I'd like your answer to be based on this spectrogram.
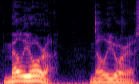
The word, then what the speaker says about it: Meliora: Meliora. So Ghost put out an album, Meliora, in 2015.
